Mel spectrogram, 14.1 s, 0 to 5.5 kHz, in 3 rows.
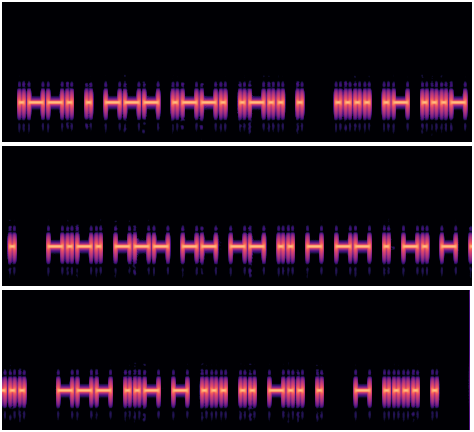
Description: Morse code, heard as a keyed tone, about 25 wpm, 600 Hz. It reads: PEOPLE HAVE COMMITMENTS OUTSIDE THE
